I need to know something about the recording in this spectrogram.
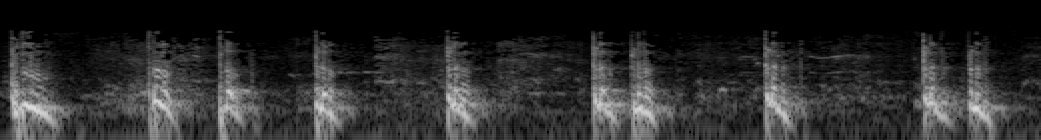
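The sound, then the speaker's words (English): A voice imitates junk mail being shoved through a letterbox: about a dozen rhythmic, forceful flapping thumps, each followed by a brief rustling scrape, repeated steadily with short pauses. “Have you been upstairs and listened to the junk mail come through the door?”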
